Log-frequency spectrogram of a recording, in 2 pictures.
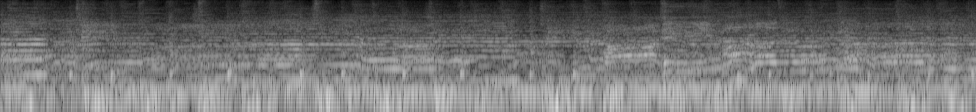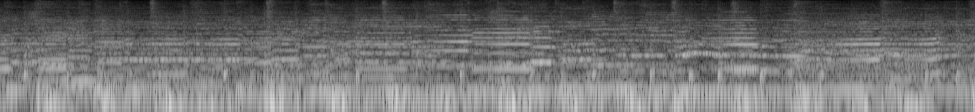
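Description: Kirtan devotional music played live on harmonium, strummed acoustic guitar and violin, with singing over a steady sustained accompaniment.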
